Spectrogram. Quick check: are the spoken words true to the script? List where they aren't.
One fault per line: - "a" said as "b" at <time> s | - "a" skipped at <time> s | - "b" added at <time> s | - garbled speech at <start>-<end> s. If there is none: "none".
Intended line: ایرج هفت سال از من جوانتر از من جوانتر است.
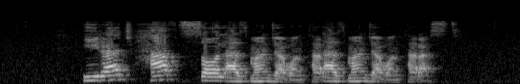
none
